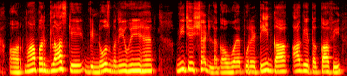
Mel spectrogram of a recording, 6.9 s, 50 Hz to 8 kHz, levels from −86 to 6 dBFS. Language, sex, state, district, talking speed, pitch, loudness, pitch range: Hindi, male, Chhattisgarh, Bilaspur, 175 wpm, 185 Hz, -17 LUFS, 165-200 Hz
